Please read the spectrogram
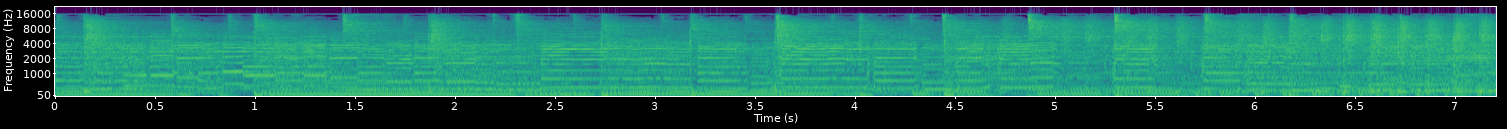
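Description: Background music: blues-rock with electric guitar and drums.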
